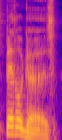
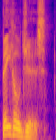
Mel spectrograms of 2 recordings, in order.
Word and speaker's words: Betelgeuse: It's currently referred to by astronomers as Betelgeuse, which has been commonly corrupted to Betelgeuse. Don't say it three times. Both names are actually tortured mispronunciations of its original Arabic name, Ibtalyaza, meaning the hand of the big man of course being Orion the Hunter.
